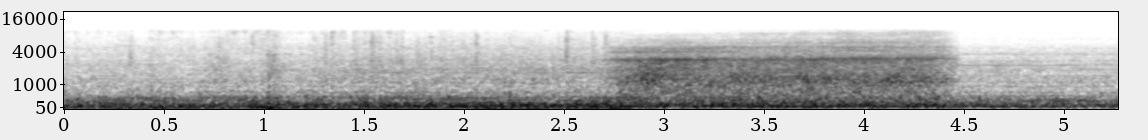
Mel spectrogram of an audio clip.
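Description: Nigeria Airways Flight 2120's airliner engines roar steadily through takeoff rotation, a loud continuous broadband rumble with a brighter whine swelling midway before easing back.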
